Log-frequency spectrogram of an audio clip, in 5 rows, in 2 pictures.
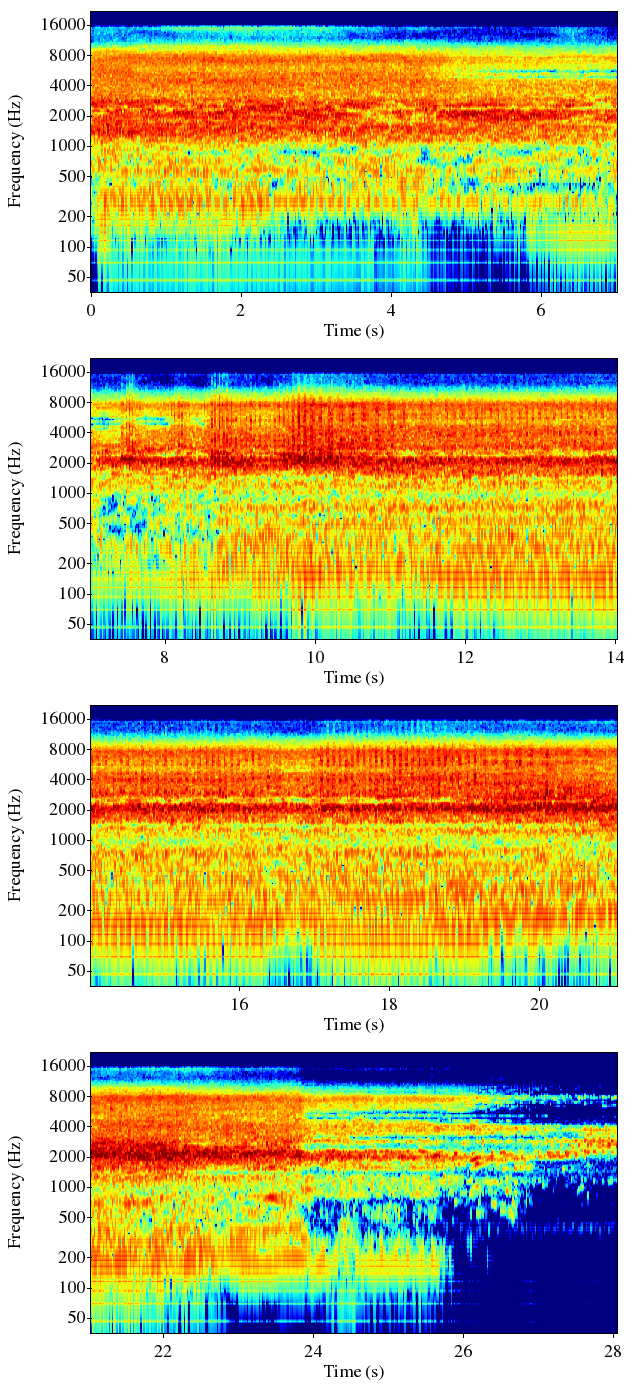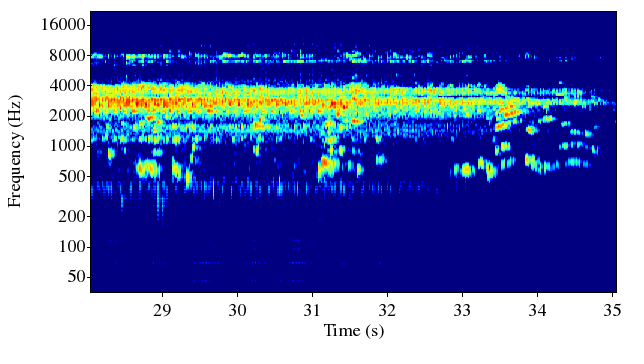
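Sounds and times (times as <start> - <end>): tractor engines running hard: 0.0 - 35.0.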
